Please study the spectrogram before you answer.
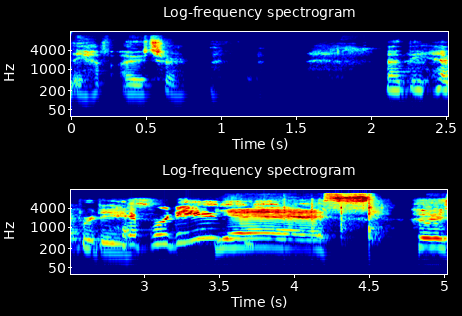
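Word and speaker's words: Hebrides: have inner and they have outer the herdes herdes yes who said that that was excellent again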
